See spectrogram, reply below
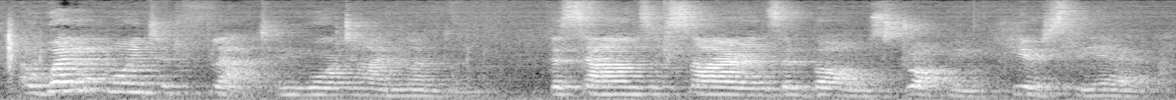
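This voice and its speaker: A woman's voice: mid-range voice, expressive, unhurried, fairly bright tone. A woman reading scripted stage directions at a staged play reading, recorded in a theatre. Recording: echoey room from far off, faint noise.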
